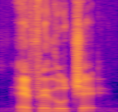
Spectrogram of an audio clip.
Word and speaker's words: Efeduce: my contacts there have confirmed that the brand name is indeed intended to be pronounced in Italian as Efeduce.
